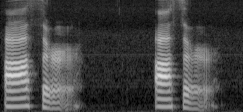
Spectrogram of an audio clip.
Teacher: back of the mouth for that er sound author author so we go straight from th into r · the th and then we pop back for the r get our tongue tense right away at the very back of the mouth for that er sound · the tongue is between the teeth for the TH, and then we pop back for the R. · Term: syllabic consonant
